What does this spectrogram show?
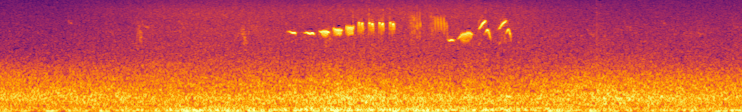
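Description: A small bird sings one short phrase of quick, high chirping notes that rise in pitch, starting about three seconds in and lasting about two seconds, over a steady low outdoor background noise.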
